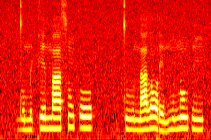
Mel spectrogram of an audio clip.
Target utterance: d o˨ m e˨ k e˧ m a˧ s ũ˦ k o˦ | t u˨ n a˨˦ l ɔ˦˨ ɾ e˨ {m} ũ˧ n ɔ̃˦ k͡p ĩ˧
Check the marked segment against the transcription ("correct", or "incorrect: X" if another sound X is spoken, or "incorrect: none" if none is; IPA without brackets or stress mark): correct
